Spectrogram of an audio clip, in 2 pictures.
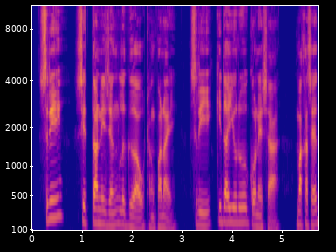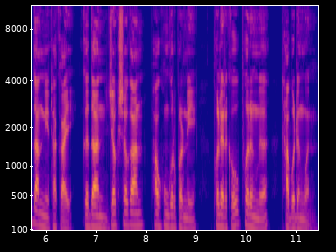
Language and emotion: Bodo, neutral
